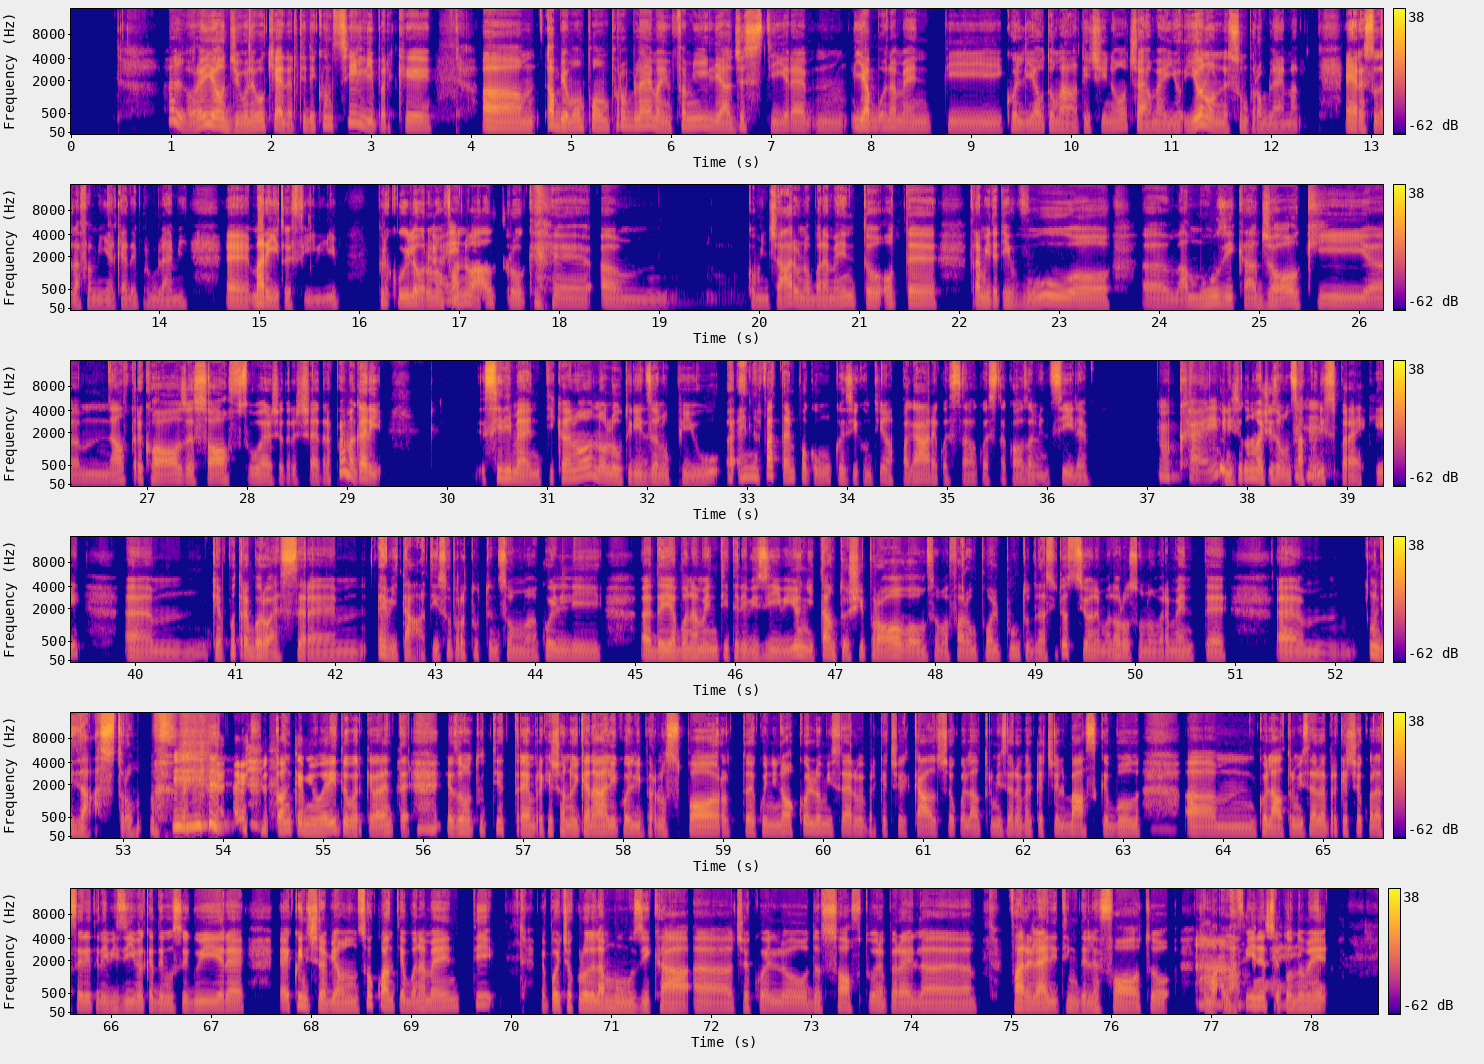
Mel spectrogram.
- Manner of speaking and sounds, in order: laughing while speaking: "che"; in English: "software"; "eccetera" said as "cetera"; chuckle; "veramente" said as "veaente"; chuckle; in English: "basketball"; chuckle; other background noise; in English: "software"; in English: "editing"; "sicuramente" said as "sicuamente"; laughing while speaking: "una"; "limite" said as "limito"; "maschile" said as "meschile"; chuckle; laughing while speaking: "quindi"
- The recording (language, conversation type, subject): Italian, advice, Come posso cancellare gli abbonamenti automatici che uso poco?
